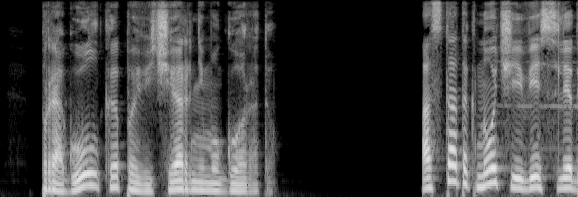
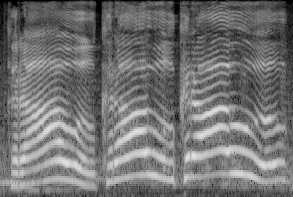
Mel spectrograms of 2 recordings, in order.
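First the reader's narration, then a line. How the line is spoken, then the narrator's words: Wild shriek. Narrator (Russian): Визжала она диким голосом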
